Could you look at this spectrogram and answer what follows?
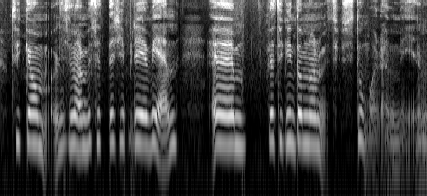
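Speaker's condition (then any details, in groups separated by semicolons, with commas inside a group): Cerebral palsy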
